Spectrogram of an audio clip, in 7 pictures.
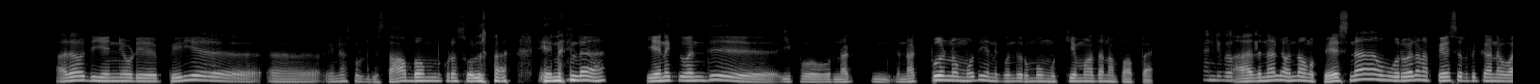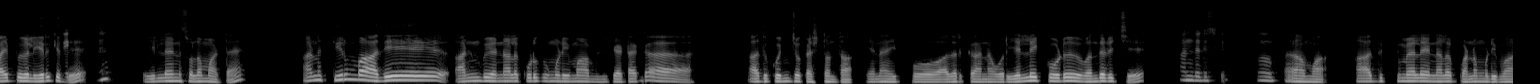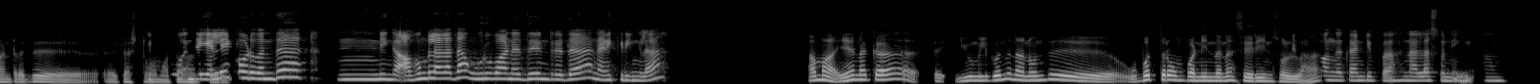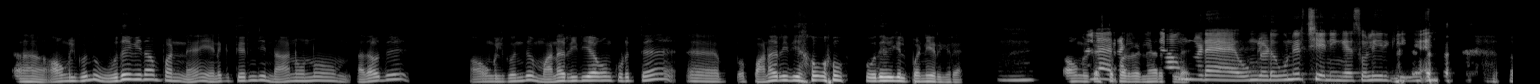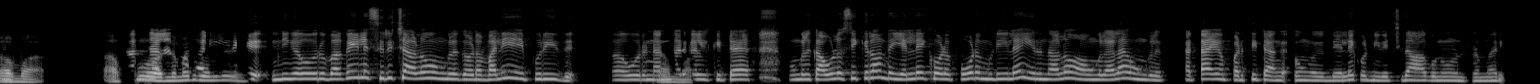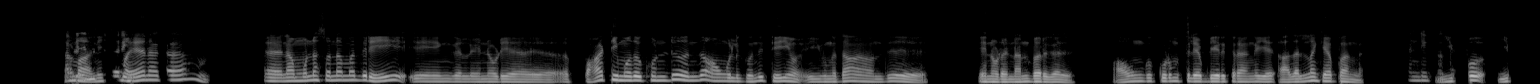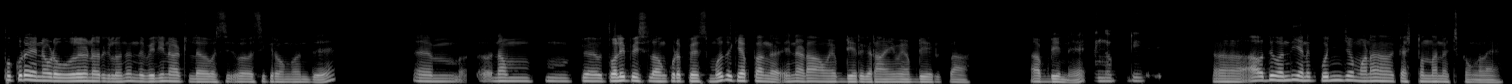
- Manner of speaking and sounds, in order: drawn out: "அ"; laughing while speaking: "சொல்லலாம். என்னன்னா"; other noise; other background noise; unintelligible speech; laughing while speaking: "பணரீதியாவும் உதவிகள் பண்ணியிருக்குறேன்"; in English: "ரைமிங்கா"; laugh; "உங்களோட" said as "உங்களுக்கோட"; inhale
- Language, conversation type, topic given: Tamil, podcast, நண்பர்கள் இடையே எல்லைகள் வைத்துக் கொள்ள வேண்டுமா?
- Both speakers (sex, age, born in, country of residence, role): female, 25-29, India, India, host; male, 40-44, India, India, guest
